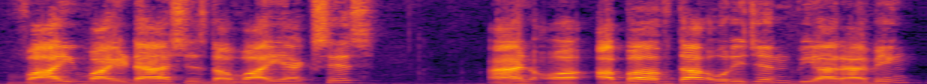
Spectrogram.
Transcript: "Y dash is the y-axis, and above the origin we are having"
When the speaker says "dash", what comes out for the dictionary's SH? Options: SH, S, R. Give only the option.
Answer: SH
